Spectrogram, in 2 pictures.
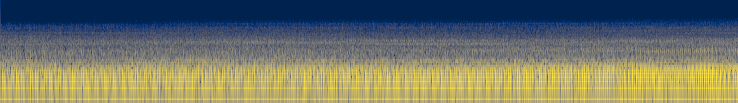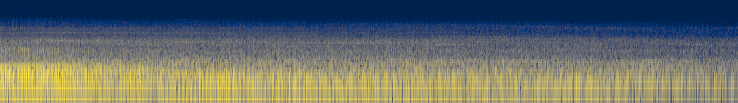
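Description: Yamaha Road Star V-twin motorcycle engine running under way, heard from the rider's seat. It pulls steadily, then eases off about halfway through and grows gradually quieter as the throttle is rolled off.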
